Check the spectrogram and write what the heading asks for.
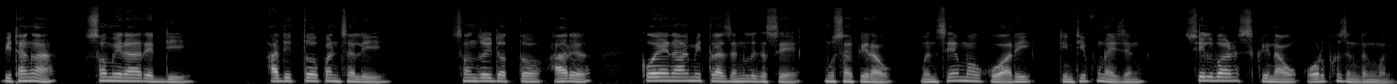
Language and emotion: Bodo, neutral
